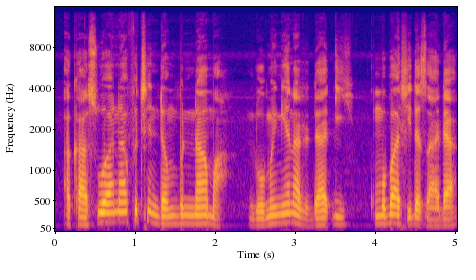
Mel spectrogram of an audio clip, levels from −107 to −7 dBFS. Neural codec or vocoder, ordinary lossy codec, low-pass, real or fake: none; none; 14.4 kHz; real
